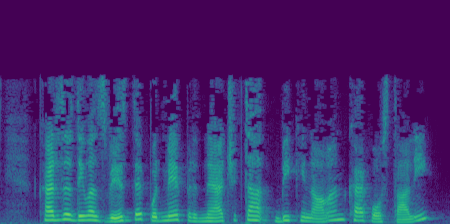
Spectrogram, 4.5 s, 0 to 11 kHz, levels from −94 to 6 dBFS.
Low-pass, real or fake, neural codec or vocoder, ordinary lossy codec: 7.2 kHz; fake; codec, 16 kHz, 0.5 kbps, X-Codec, HuBERT features, trained on LibriSpeech; MP3, 32 kbps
